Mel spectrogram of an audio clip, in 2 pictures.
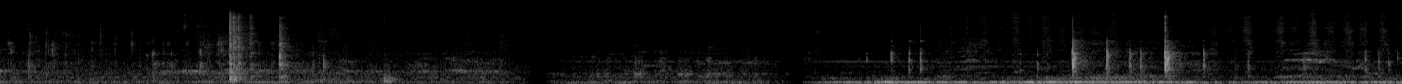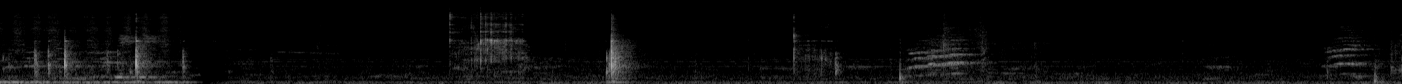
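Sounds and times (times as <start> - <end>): potato rasping on grater: 9.4 - 11.4, 12.0 - 16.0.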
